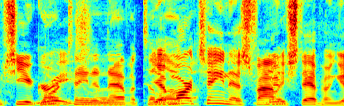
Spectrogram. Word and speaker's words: Navratilova: Martina Navratilova.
